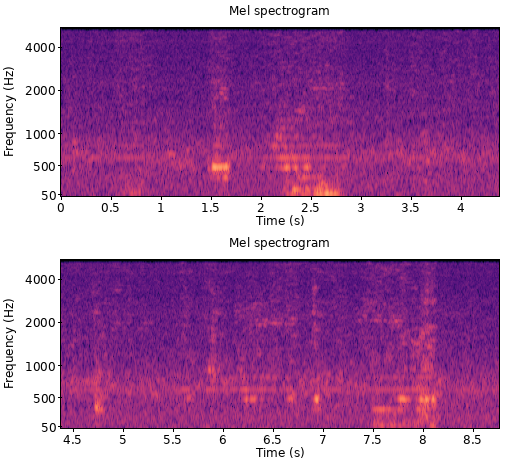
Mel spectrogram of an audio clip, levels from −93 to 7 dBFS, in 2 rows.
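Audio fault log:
No faults can be heard in this speech recording. Nothing in it calls for an entry in the log.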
